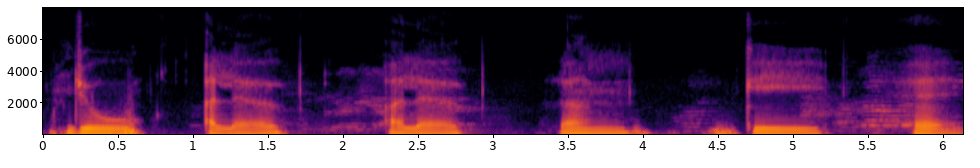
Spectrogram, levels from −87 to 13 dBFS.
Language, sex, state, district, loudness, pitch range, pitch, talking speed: Hindi, female, Rajasthan, Jaipur, -18 LUFS, 135-150 Hz, 140 Hz, 60 wpm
